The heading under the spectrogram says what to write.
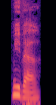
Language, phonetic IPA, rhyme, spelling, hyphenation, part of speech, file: Hungarian, [ˈmivɛl], -ɛl, mivel, mi‧vel, pronoun / conjunction, Hu-mivel.ogg
- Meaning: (pronoun) instrumental singular of mi; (conjunction) as (because)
